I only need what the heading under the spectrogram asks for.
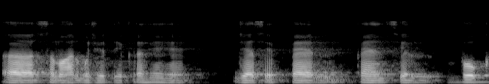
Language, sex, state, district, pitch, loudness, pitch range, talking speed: Hindi, male, Madhya Pradesh, Umaria, 95 Hz, -22 LUFS, 90-100 Hz, 135 wpm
